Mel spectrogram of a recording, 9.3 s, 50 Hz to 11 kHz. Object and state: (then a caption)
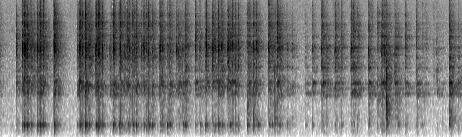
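Aluminium drink can. A Nectar aluminium drink can, held with its bottom facing out, is tapped and scratched with long nails and fingertips. Quick, bright metallic taps with a short ring near 344 Hz mix with dense scratching across the upper frequencies, continuing steadily throughout.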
